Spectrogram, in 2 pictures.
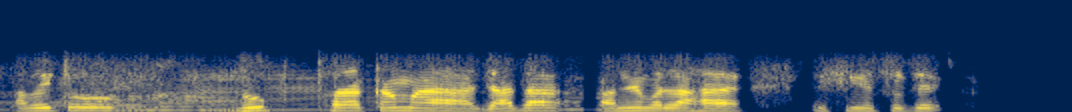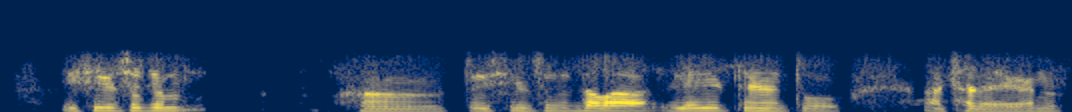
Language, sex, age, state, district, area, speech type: Maithili, male, 18-30, Bihar, Samastipur, rural, conversation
